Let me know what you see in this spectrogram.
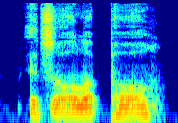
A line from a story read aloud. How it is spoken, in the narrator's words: he groans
